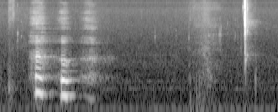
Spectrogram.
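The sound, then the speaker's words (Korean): A pet named Bam, resting in its pet house, breathes in three quick, slightly voiced puffs in a row, then goes quiet apart from one faint breath and a brief soft click. No one speaks. “지금 숨소리가 들려요. 숨 쉬는 소리가.”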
